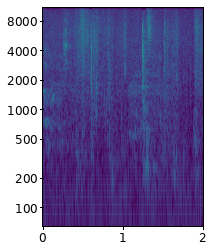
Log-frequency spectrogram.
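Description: A few faint, scattered footsteps and taps on a wooden floor, in a quiet room.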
